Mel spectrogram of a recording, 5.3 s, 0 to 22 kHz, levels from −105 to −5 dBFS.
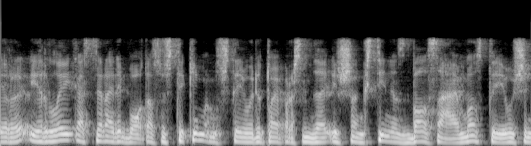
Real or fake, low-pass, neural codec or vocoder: fake; 7.2 kHz; codec, 16 kHz, 16 kbps, FreqCodec, larger model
